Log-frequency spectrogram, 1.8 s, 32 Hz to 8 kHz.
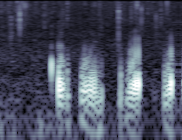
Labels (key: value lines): label: biophony
recorder: SoundTrap 500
